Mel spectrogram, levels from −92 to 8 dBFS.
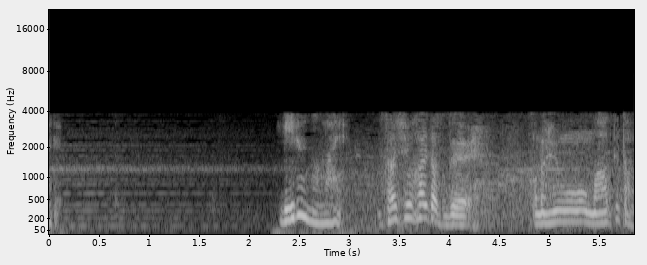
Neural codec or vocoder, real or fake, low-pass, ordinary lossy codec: none; real; 7.2 kHz; AAC, 16 kbps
